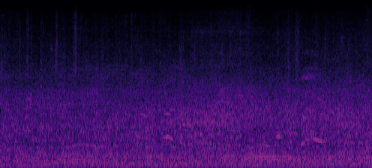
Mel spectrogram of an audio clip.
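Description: Cars pass by on a road.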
